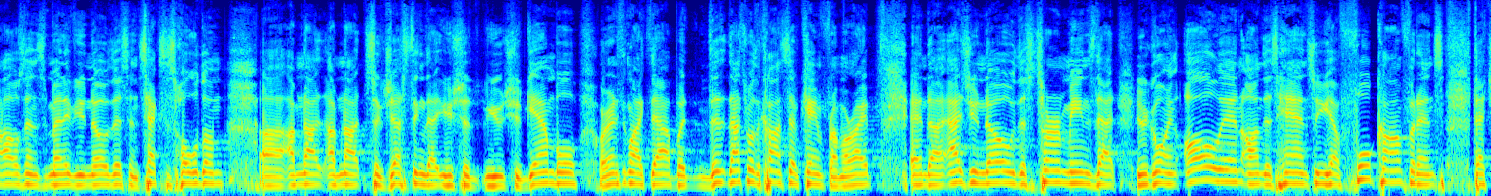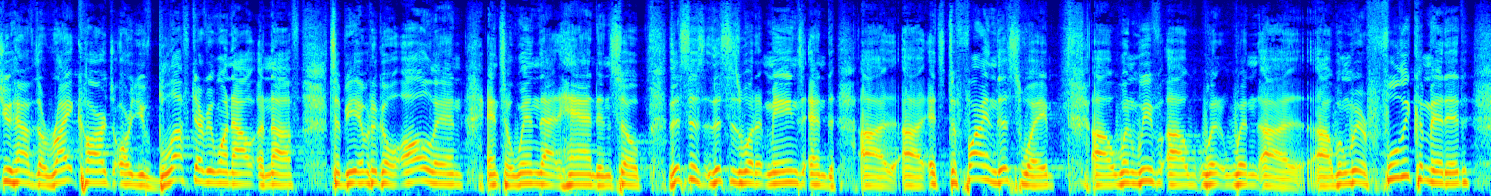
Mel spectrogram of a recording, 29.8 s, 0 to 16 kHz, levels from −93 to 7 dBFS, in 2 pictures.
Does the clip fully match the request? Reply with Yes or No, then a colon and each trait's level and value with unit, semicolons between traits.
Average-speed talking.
No: fast, 215 wpm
